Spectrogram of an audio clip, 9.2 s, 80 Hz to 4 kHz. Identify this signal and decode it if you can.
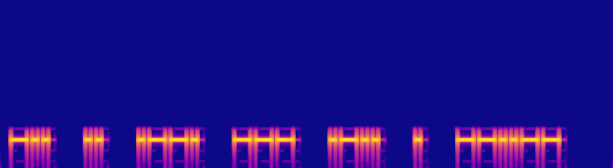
Morse code, heard as a keyed tone, about 15 wpm, spaced as for 10 wpm, 750 Hz. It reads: DIPOLE,
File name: Archive / 10 WPM / 10WPM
